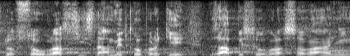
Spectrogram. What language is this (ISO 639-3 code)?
ces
